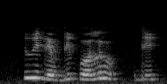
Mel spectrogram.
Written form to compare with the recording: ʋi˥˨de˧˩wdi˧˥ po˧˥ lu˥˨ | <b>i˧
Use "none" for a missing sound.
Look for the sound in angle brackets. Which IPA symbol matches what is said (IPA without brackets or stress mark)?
d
